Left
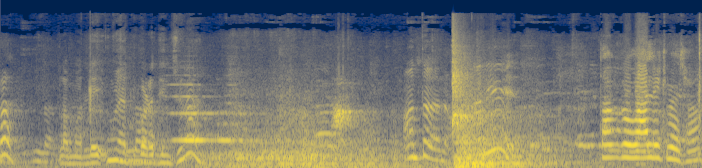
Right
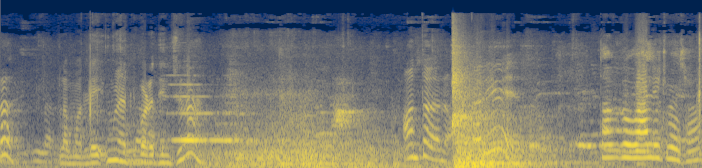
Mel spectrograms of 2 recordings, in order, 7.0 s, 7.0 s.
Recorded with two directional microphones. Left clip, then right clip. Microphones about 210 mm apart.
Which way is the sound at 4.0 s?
Centre (ahead or behind).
